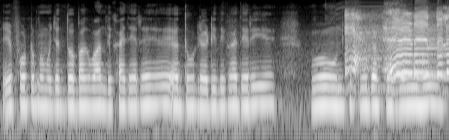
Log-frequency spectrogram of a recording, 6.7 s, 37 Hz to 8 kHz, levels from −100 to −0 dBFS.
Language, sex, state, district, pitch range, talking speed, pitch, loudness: Hindi, male, Rajasthan, Jaipur, 130-140 Hz, 180 wpm, 135 Hz, -15 LUFS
